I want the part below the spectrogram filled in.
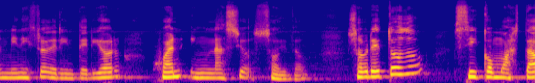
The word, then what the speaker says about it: Zoido: Dice, una juez advierte a Zoido, y bien pronunciada la Z, de consecuencias penales si no ordena mejoras en los CIE de Algeciras y Tarifa.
